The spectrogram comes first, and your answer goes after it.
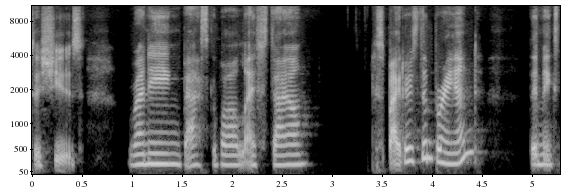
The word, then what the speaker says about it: SPDR: When you see SPDR in finance, that's pronounced SPIDER.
